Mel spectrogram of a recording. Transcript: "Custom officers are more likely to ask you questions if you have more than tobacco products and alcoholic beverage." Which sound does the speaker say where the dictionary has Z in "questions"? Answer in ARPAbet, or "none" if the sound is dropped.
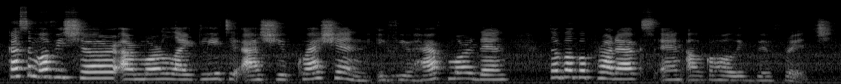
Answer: none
